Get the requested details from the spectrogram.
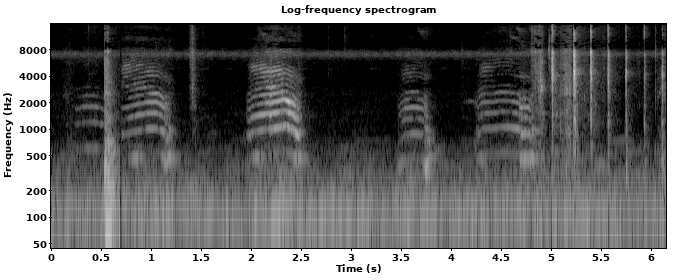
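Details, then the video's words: Kitten trapped in a sewer in Kenya, December 2023: four clear high harmonic meows, arched and slightly falling, spaced about a second apart, then a burst of sharp clicks and knocks near the end. "KITTEN trapped in the sewer"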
